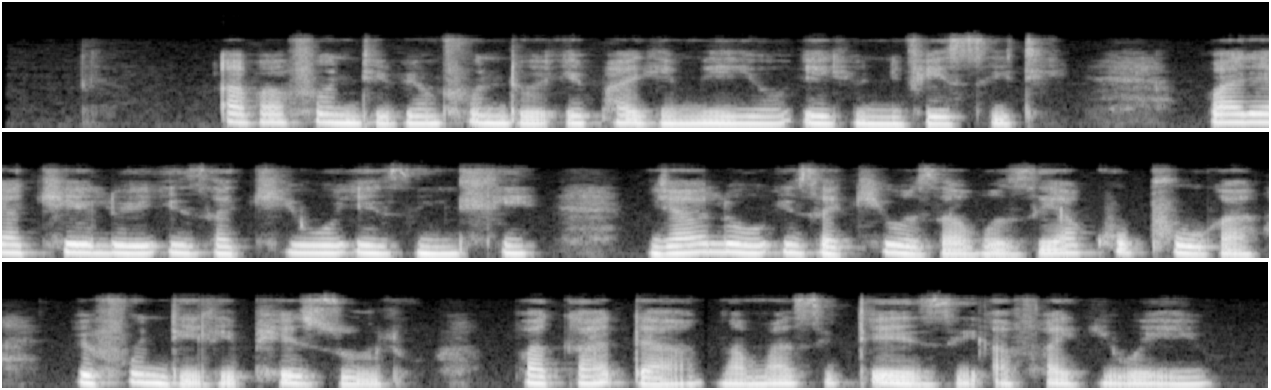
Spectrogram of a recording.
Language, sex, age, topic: North Ndebele, male, 36-49, education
